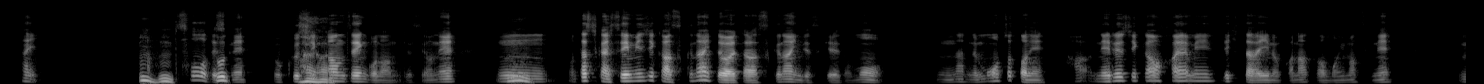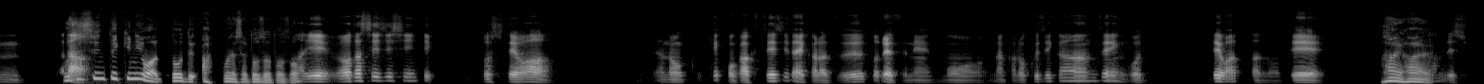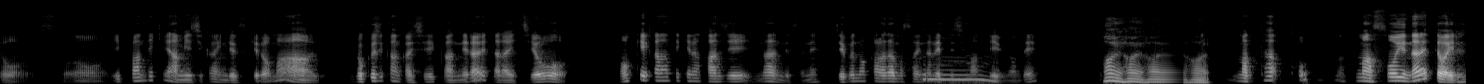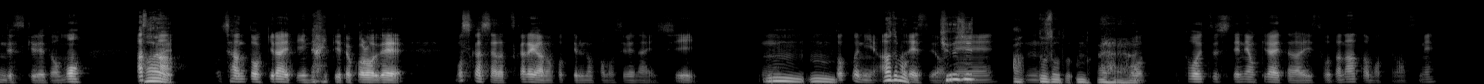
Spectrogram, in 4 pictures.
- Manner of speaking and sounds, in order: unintelligible speech; unintelligible speech; laughing while speaking: "いない"
- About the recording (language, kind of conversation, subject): Japanese, advice, 毎日同じ時間に寝起きする習慣をどうすれば身につけられますか？
- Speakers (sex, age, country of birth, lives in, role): male, 20-24, Japan, Japan, advisor; male, 35-39, Japan, Japan, user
